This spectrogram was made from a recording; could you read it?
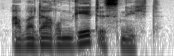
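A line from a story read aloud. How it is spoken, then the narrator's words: Gentle speech. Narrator (German): sagt er sanft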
